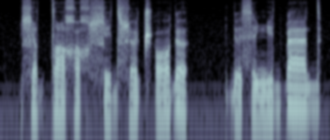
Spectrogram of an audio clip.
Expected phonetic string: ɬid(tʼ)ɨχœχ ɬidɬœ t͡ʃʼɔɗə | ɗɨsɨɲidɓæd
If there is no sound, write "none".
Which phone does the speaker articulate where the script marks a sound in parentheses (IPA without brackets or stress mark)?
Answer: tˤ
